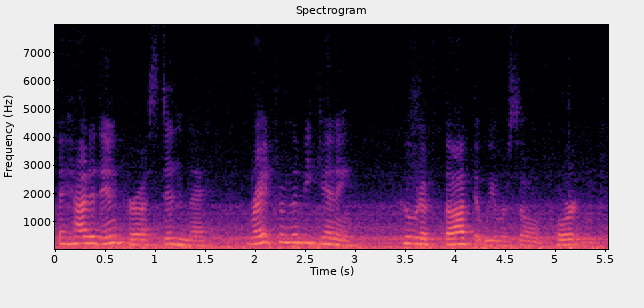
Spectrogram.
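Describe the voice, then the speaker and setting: A teenage female student acting a bewildered, wearily defiant young courtier in an amateur radio play, in an expressive theatrical way. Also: medium pitch, fairly quick, close to an everyday voice. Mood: hurt disbelief. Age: teens. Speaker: student actor. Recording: muffled, noisy old amateur recording.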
